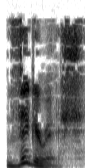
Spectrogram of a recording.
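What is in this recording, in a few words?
"vigorish", British English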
